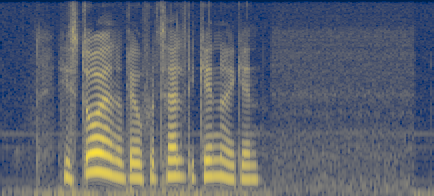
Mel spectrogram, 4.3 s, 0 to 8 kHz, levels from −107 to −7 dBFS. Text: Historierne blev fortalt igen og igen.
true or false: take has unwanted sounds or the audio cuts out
false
